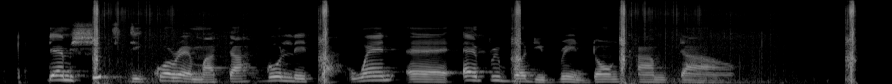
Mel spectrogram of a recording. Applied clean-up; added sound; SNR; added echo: none; Fire; 2 dB; none.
